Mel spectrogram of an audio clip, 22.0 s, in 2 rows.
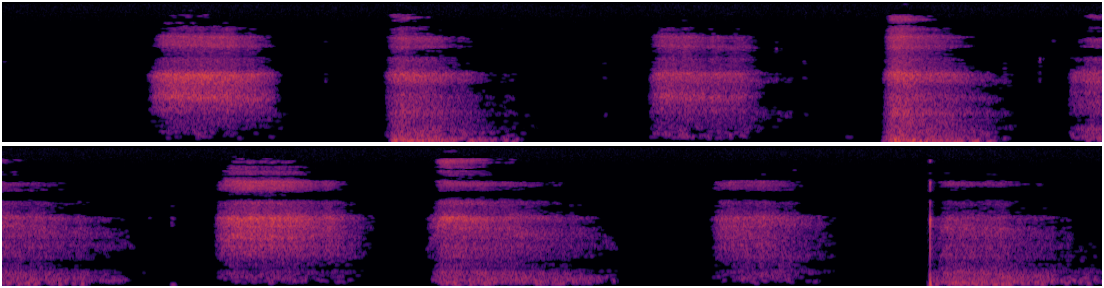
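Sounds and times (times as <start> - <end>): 
sleeping breathing: 1.5 - 2.8, 3.8 - 5.2, 6.5 - 7.8, 8.8 - 10.0, 10.7 - 12.3, 13.1 - 14.7, 15.3 - 17.2, 18.1 - 19.4, 20.3 - 21.9.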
